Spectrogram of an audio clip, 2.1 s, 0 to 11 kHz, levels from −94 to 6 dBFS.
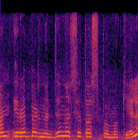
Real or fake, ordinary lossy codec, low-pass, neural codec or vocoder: real; MP3, 96 kbps; 9.9 kHz; none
